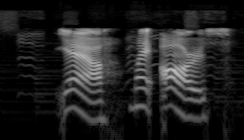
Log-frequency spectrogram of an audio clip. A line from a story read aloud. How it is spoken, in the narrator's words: Merlin groaned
